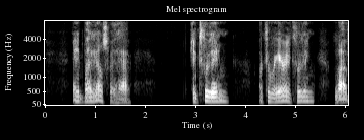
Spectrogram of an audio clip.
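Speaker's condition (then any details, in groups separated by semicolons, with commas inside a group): Spinal muscular atrophy; congenital genetic neuromuscular, incurable, quadriplegic, full sensation but no muscles, never walked or stood, lifelong wheelchair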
